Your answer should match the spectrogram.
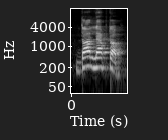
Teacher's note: ল্যাপটপ ল্যা ল দিয়ে উচ্চারণ শুরু হচ্ছে, ল একটা কনসোনেন্ট সাউন্ড হয়, তাই এর আগের দাকে দা উচ্চারণ করব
